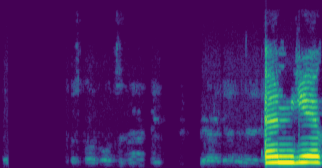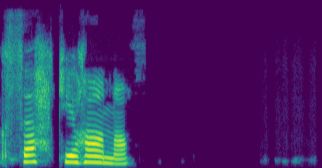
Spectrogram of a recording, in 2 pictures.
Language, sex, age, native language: Icelandic, male, 6, Icelandic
